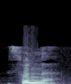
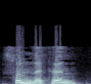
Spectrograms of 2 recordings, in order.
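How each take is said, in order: First: The word ends with a soft h sound. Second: The word ends with a full tan sound. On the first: The reader stops or pauses on this word. "you say sunnah instead of sunnatan" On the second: The reading continues on to the next word. "The ta marbuta that has two fatha if you continue reading"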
